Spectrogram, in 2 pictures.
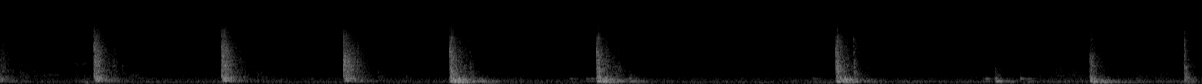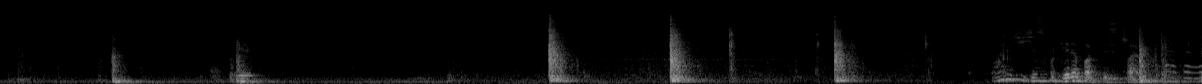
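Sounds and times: sharp knocks and thuds: 0:17.5 - 0:17.9, 0:18.7 - 0:19.1.

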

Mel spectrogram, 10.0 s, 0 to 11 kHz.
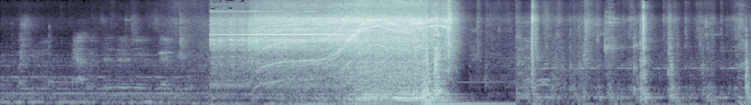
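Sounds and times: cordless drill whining: 0:02.8 - 0:06.1.

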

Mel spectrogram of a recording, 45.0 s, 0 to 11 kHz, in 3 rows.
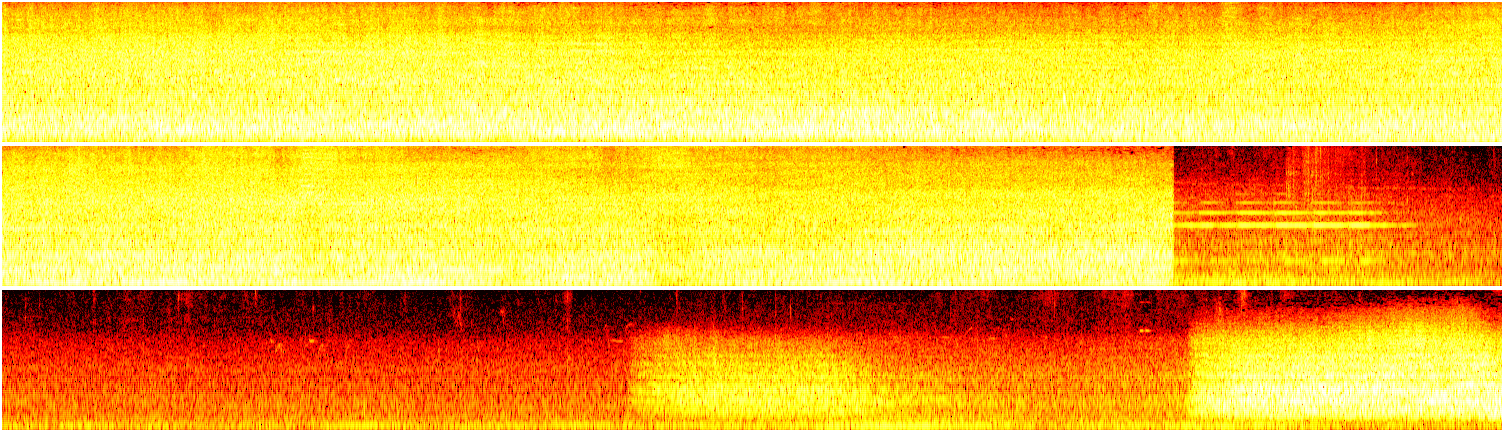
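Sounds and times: train wheels clattering on rails: 0:00.0 - 0:29.1.

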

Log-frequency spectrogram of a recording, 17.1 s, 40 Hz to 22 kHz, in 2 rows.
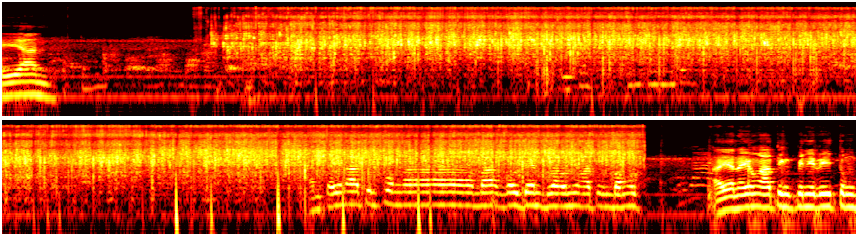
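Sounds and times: fish sizzling in oil: 0:02.0 - 0:15.0.

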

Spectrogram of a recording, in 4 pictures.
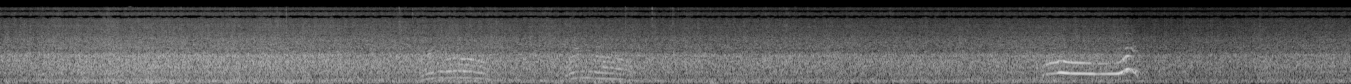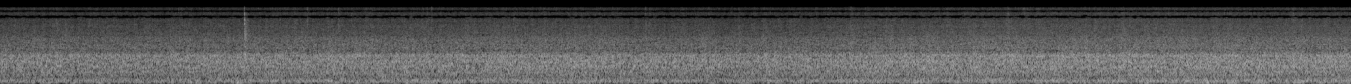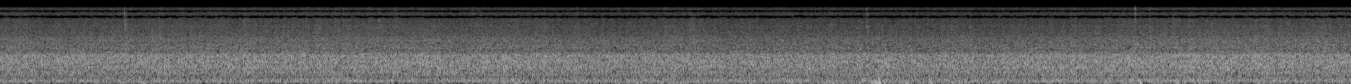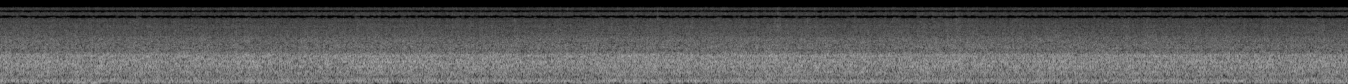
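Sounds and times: steady rain falling: 0:00.0 - 0:54.0
short pitched call: 0:10.4 - 0:11.6.

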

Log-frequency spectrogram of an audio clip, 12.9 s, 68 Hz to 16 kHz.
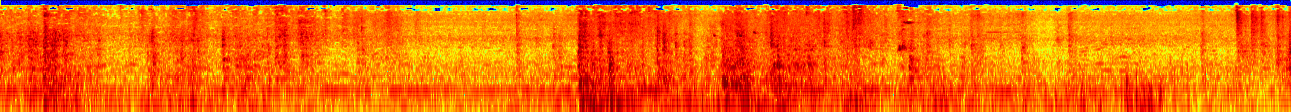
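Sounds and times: excavator diesel engine: 0:00.0 - 0:12.9
concrete crunching and crashing: 0:05.5 - 0:10.0.

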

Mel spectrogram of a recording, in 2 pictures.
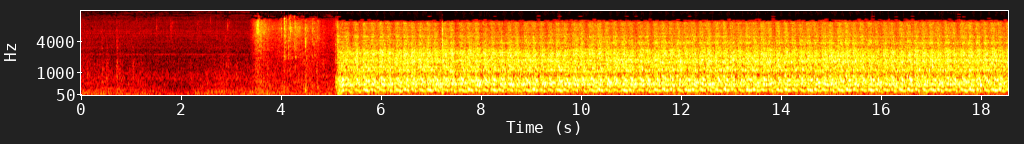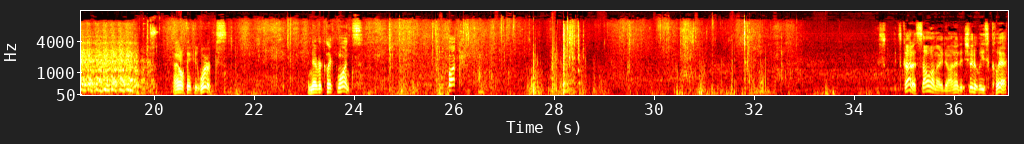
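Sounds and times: starter cranking diesel engine: 0:04.1 - 0:21.9.

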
